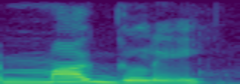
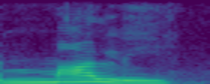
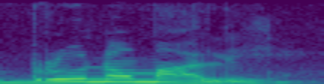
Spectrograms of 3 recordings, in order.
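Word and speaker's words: Bruno Magli: i you don't say mugly you say mali mali you don't pronounce the g mali bruno mali you don't say bruno magle bruno mali oh this one this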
